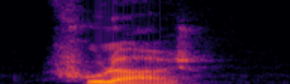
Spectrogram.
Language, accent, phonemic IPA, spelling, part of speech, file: French, France, /fu.laʒ/, foulage, noun, LL-Q150 (fra)-foulage.wav
- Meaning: pressing, crushing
